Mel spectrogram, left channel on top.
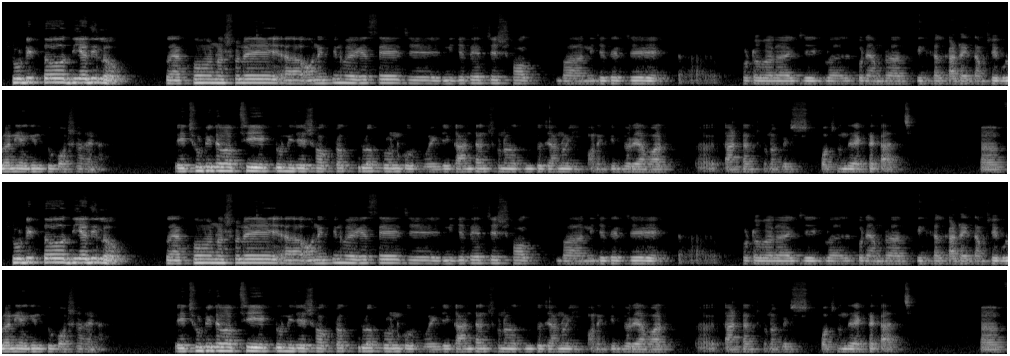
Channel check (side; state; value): both; identical; correlation 1.00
